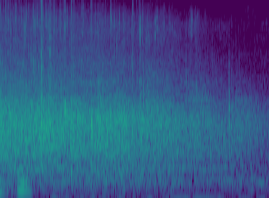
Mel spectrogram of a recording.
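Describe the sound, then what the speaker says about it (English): Applause from a church audience, a dense, steady patter of many hands clapping that stays even and gradually fades a little toward the end, with no speech. "We keep the applause going, okay."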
